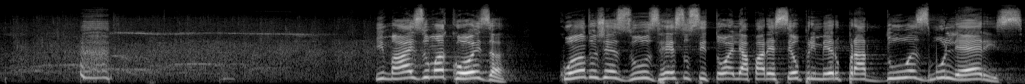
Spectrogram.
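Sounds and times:
audience applauding: 0.0s - 4.3s
laughter: 0.8s - 1.4s
speech: 3.8s - 10.2s.

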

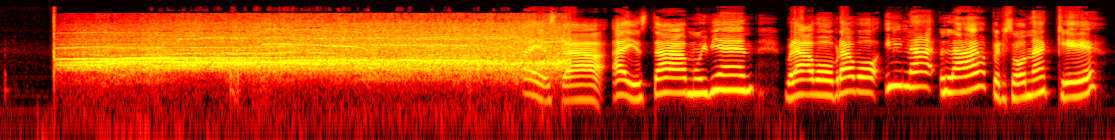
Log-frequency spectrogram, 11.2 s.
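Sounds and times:
applause: 0.6s - 5.8s
speech: 5.3s - 11.0s.

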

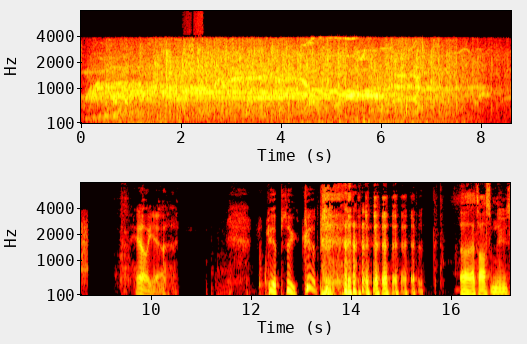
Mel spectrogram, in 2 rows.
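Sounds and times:
laughter: 0.0s - 1.5s, 13.1s - 15.5s
applause: 0.0s - 8.8s
speech: 9.8s - 10.4s, 12.4s - 17.1s.

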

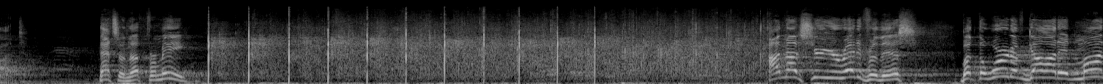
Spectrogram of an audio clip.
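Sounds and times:
speech: 1.0s - 2.3s, 8.0s - 11.0s
crowd clapping in unison: 2.1s - 8.0s.

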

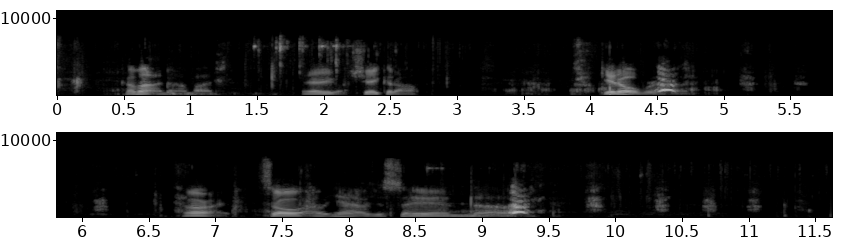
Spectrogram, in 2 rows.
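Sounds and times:
speech: 0.5s - 2.8s, 3.9s - 4.8s, 6.8s - 9.5s
dog barking: 3.9s - 4.9s, 9.1s - 10.8s.

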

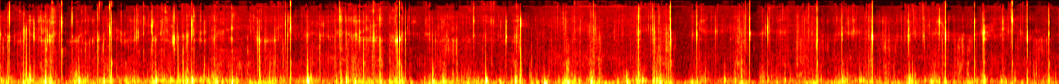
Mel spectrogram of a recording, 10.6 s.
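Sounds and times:
sticky honey wet tacky clicks and crackles: 0.0s - 10.5s.

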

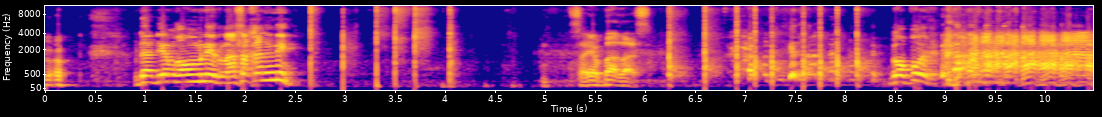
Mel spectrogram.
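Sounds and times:
speech: 0.0s - 2.6s, 5.3s - 6.1s, 8.4s - 10.4s
startling hand clap: 2.6s - 4.2s, 6.2s - 8.3s
laughter: 6.8s - 10.4s.

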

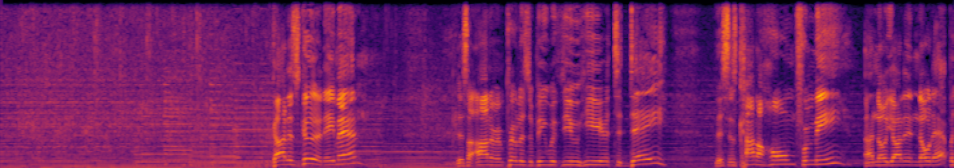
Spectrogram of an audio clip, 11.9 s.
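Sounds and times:
crowd clapping hands in praise: 0.0s - 6.3s
speech: 3.4s - 4.6s, 5.7s - 11.9s.

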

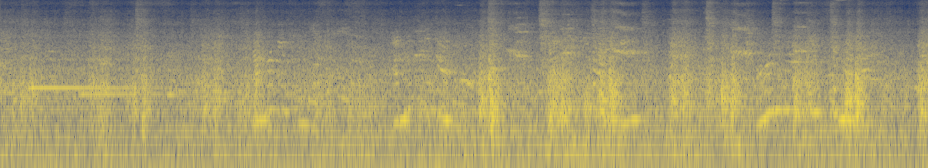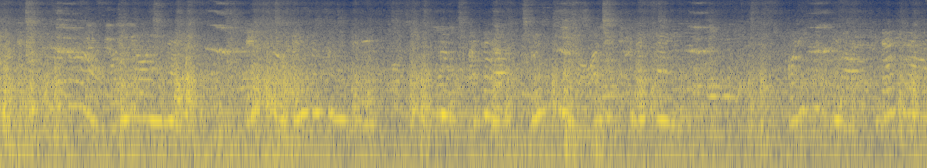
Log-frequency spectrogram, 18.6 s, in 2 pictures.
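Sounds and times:
Kyudai Main Line train running from Hita to Tanushimaru: 0.0s - 18.5s
brief high tone: 0.3s - 2.0s.

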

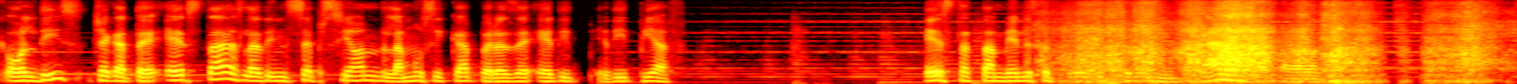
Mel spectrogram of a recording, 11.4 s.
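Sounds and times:
speech: 0.0s - 5.2s, 6.9s - 10.3s
person snoring: 7.7s - 11.3s.

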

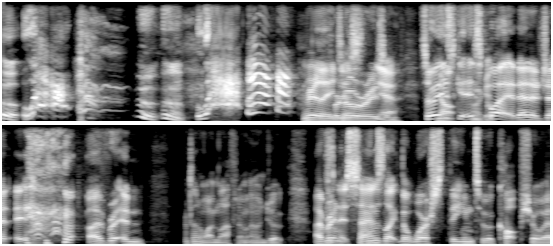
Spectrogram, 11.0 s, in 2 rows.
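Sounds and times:
speech: 0.0s - 0.5s, 1.4s - 2.3s, 3.0s - 10.9s
person imitating grunts and screeches: 0.0s - 2.6s
laughter: 1.9s - 3.7s, 5.7s - 6.4s.

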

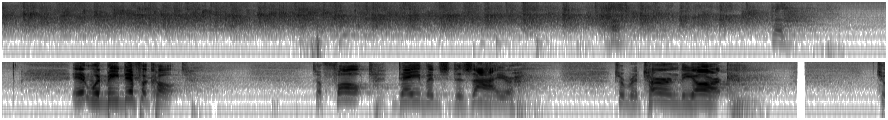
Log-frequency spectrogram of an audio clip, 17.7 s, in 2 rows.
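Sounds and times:
vocal cheers: 0.0s - 7.8s
audience clapping hands: 0.0s - 8.2s
speech: 9.6s - 10.8s, 12.0s - 14.2s, 15.0s - 16.3s.

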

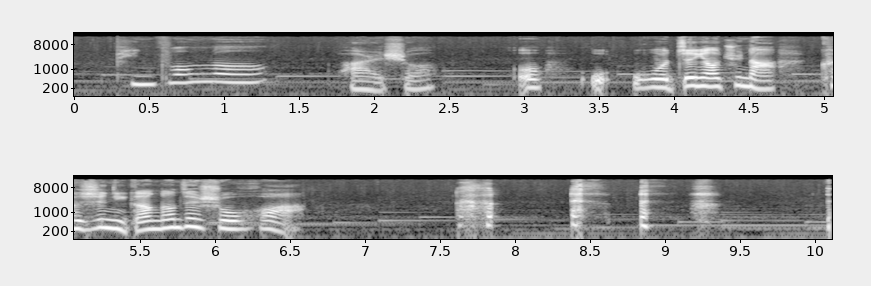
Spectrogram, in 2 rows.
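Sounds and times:
speech: 0.4s - 6.7s
person deliberately coughing as the rose in a reading of The Little Prince: 7.6s - 9.4s.

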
